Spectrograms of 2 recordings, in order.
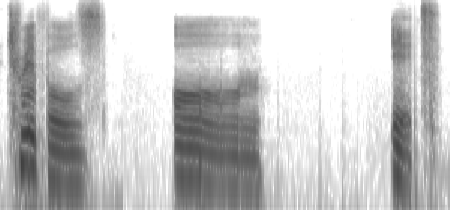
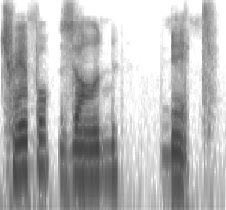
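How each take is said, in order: First: Each word is said separately, without linking. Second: The final sounds link onto the following words. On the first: The speaker calls it wrong. "Not tramples on it" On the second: The speaker calls it right. "but trample, zone, knit"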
